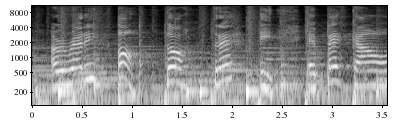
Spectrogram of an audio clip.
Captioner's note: speaking in Spanish; singing in Spanish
